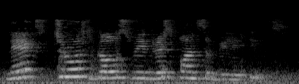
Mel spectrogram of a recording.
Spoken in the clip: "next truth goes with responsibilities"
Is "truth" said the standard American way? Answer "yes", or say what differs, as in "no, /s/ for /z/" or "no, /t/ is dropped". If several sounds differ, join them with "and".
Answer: no, /s/ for /θ/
